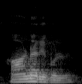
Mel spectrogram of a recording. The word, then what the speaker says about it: honourable: For example, HOUR, our, HEIR, air, HONEST, honest, HONOUR, honor, HONORO, RIM, honorarium, HONORARY, honorary, HONOURABLE, honorable. All these are H is silent.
